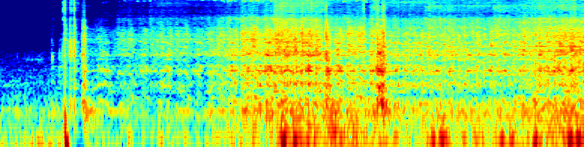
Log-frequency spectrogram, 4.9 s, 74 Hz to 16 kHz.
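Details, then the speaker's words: GM Andino truck with a swapped-in Ford V6, no fuel in its smoked carburetor: a sharp crank and pop, then a rough, ragged burst of firing on starting fluid that builds briefly. The engine fires briefly. "We obviously have no fuel in the carburetor smoked, but watch this and listen closely."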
